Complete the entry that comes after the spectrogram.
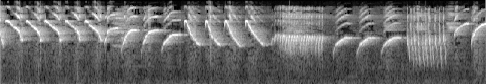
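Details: Canary song for stimulating other canaries: a quick sequence of slurred, downward-curving whistles repeated several times a second, then a steady buzzy note, a dry rattling burst and more sweeping whistles.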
